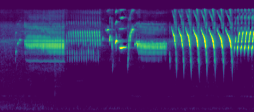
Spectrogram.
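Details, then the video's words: Song of a Spanish Timbrado canary for training canaries to sing: buzzy bubbling rolls, a short whistled flourish, a steady trill, then loud descending sweeps repeated quickly and a closing rapid trill. "The Best Canary Training Song In The Morning !! Make Your Canary Singing Again"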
